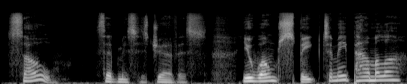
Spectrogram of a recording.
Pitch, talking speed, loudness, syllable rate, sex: 145 Hz, 145 wpm, -20 LUFS, 4.0 syllables/s, male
